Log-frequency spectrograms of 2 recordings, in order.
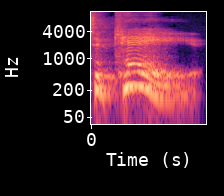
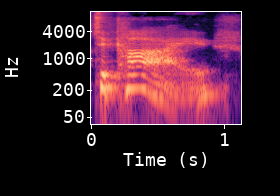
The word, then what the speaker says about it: Takei: It's pronounced Takei, not Takai, but I don't mind Takai because that means expensive.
